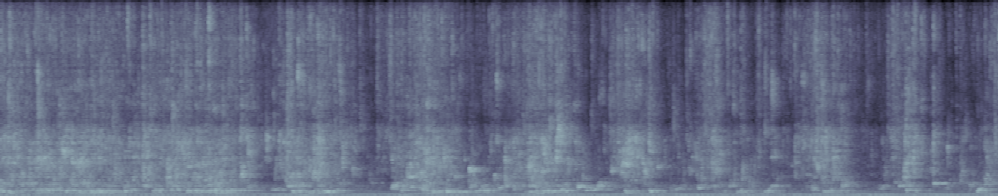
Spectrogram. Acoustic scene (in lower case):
restroom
